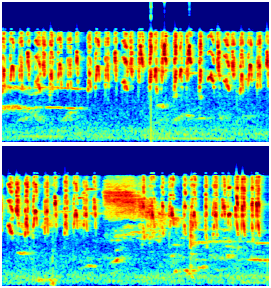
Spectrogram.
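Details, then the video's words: Sogo ontong (sogon) training song: dense, fast pulsed chattering notes repeated several times a second, with a brief hissy burst partway through and a few faint lower whistles. "Masteran Burung Sogon ( Sogo Ontong )"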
